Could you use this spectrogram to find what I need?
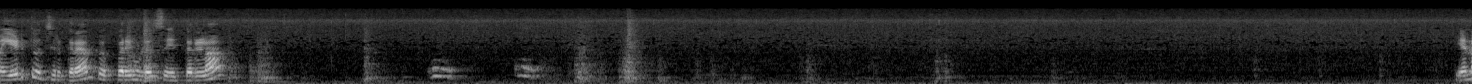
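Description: Grated vegetables sizzle softly in a hot pan.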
